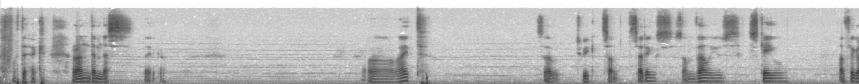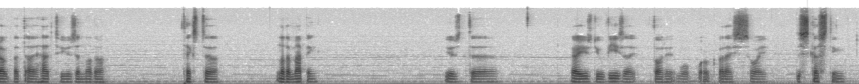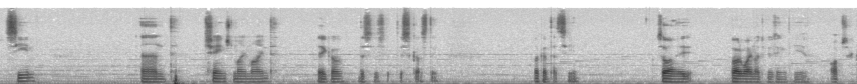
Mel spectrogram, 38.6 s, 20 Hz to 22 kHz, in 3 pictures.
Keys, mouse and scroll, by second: 3.1 middle click, 3.7-12.0 drag, 12.8 middle drag, 13.1-14.2 scroll down 10, 13.6 middle click, 14.5 middle click, 15.2 click, 15.8 shift+d, 18.7 Left, 22.6-23.9 drag, 23.9-25.4 middle drag, 25.4 click, 26.8 scroll up 3, 29.5-30.6 middle drag, 30.6-30.9 scroll up 3, 30.9 middle click, 31.5 scroll up 2, 31.7 middle click, 32.2-35.1 drag, 35.1 middle click, 35.4-35.8 scroll down 6, 35.8-37.8 middle drag, 37.8-38.2 scroll down 3.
